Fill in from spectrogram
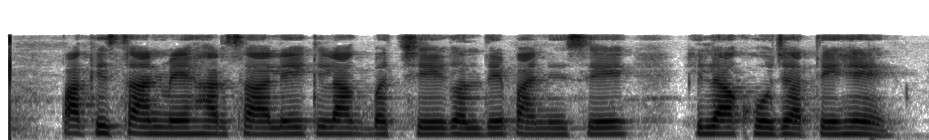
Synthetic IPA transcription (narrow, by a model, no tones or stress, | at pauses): paːkɪst̪aːnmẽɦɐɾsaːleːklaːk̚ʰbɐtːʃeɡɐld̪epaːnisehɪlaːkɦod͡ʒaːt̪eɦɛ̃ː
